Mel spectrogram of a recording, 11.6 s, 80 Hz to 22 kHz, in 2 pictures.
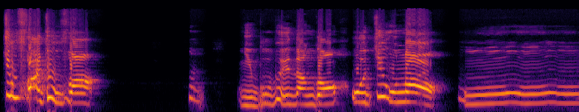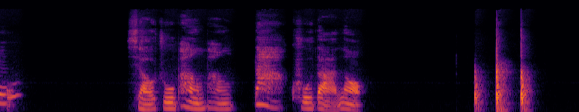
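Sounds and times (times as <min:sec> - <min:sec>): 
speech: 0:02.5 - 0:06.0, 0:07.1 - 0:09.5
duckling knocking on a door in a children's story: 0:10.5 - 0:11.2.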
